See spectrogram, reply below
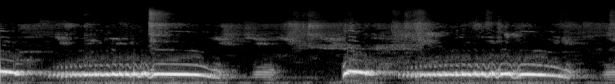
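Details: Two long, rolling low coos from a local puter dove in long rhythm, each a pulsing trill ending in a smooth held tone and a soft drop, with short stuttering notes between them.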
